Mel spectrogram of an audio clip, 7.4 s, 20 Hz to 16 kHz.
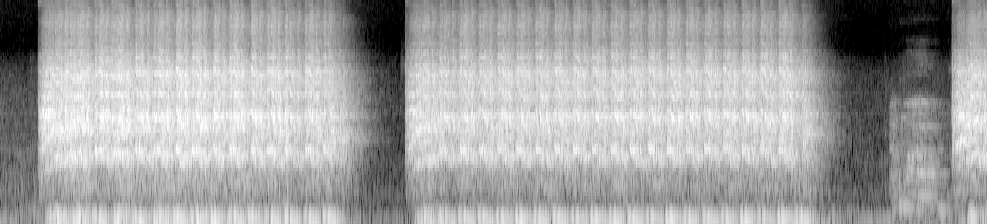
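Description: A Honda Interceptor VF500F motorcycle cranks with the choke on: two long, loud whirring starter bursts separated by a short gap, the engine never catching, and a brief voice at the end.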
